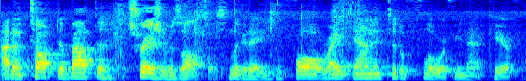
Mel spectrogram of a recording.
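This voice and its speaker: The voice belongs to a man. He talks loudly. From Detroit, west side. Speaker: video blogger. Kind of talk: walkthrough vlog. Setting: inside vacant house.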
